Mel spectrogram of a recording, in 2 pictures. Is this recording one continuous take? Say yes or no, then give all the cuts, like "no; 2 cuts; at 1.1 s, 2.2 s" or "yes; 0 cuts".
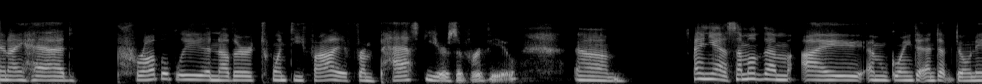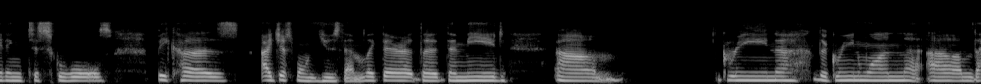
yes; 0 cuts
